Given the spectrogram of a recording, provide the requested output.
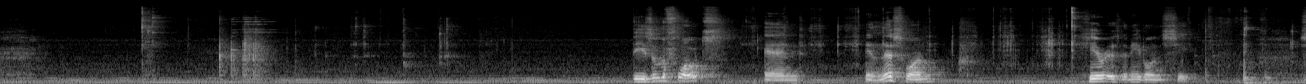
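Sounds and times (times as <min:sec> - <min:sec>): steady low hum: 0:00.0 - 0:13.0
metal parts clinking: 0:01.4 - 0:04.6, 0:07.4 - 0:10.9.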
